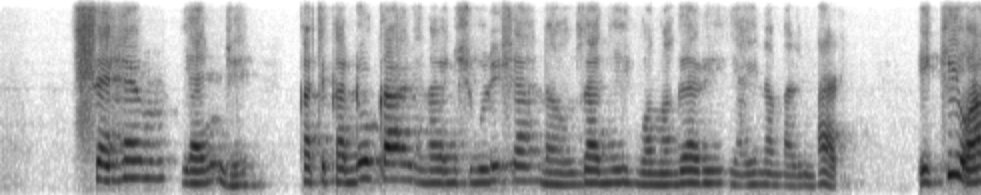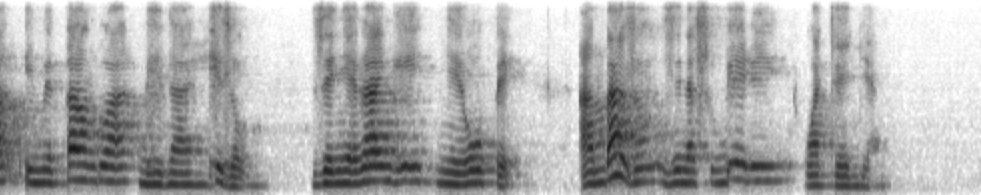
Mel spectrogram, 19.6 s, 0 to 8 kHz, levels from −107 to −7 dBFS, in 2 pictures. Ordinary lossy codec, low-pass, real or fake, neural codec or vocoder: Opus, 32 kbps; 7.2 kHz; fake; vocoder, 22.05 kHz, 80 mel bands, HiFi-GAN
